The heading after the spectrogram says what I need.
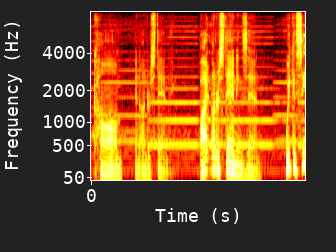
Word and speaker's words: Zen: Chan Buddhism to Japan, where it became known as Zen, the Japanese pronunciation of the Chinese term Chan.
